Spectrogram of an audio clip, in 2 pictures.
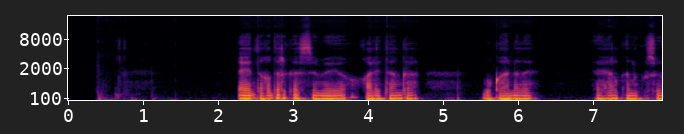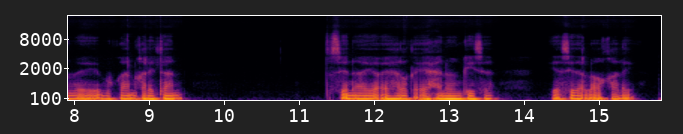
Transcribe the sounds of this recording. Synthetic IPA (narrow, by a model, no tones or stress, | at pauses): ʔɛːd̪ɑqd̪ɐrkʰɐsɐmɛːjɔqɑlɪt̪ʰaːŋkʰɐ | bʊkʰaːnɐðɐ | ɛːɦɐlkʰɐnkʰʊ̥sʊmɛ̰ːjɛ̰jbʊkʰaːnqɑlɪt̪ʰaːn | t̪ʰʊ̥sɪ̰naːjɔ̰ʔɛːɦɐlkʰɐ̰ʔɛ̰ħɑnuːŋkʰiːsɐ | ijɔ̰sɪðɐ̰lɔ̰ːqɑ̰lɛ̰j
